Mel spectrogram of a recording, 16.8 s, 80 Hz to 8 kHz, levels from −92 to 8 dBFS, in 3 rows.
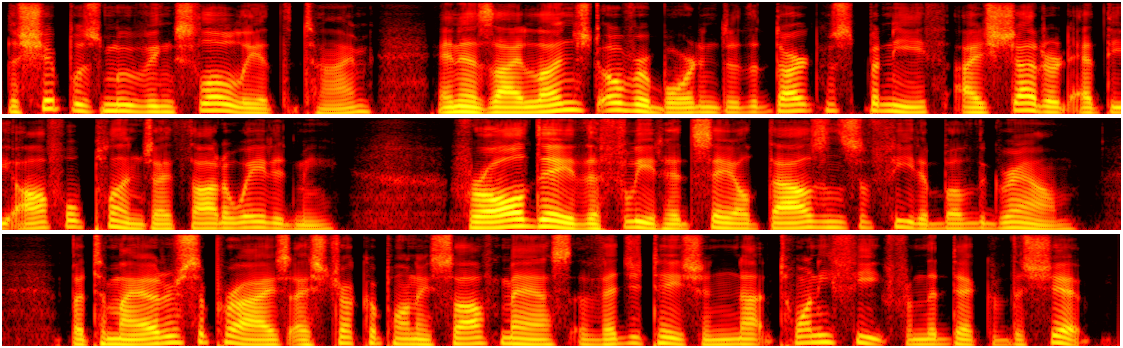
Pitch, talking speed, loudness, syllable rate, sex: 140 Hz, 220 wpm, -20 LUFS, 5.8 syllables/s, male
